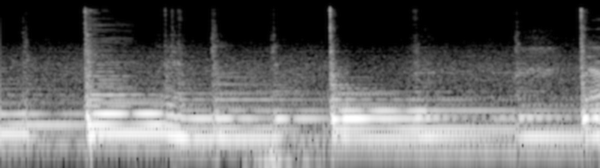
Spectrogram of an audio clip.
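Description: Acoustic guitar playing slow strummed chords. A new chord is struck about half a second in and another about two seconds in, each left to ring.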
